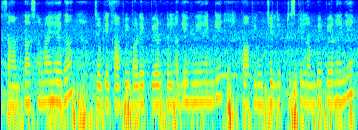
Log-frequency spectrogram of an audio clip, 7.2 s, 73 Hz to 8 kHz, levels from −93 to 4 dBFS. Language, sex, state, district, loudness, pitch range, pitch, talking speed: Hindi, female, Maharashtra, Pune, -28 LUFS, 185-200 Hz, 190 Hz, 160 wpm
